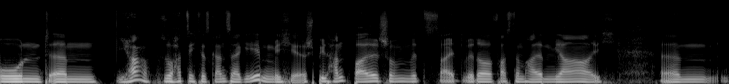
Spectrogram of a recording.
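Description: A man of medium pitch with a dark, mellow tone speaks in fairly even intonation, recorded with a dry, close sound and no echo. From Germany, Stuttgart area (Swabia). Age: 20s. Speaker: podcast co-host. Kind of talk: casual chat.

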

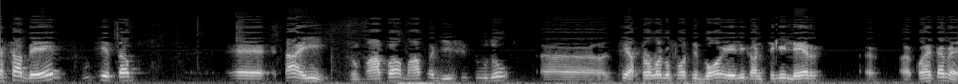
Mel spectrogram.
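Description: This man has a fairly high pitch and ordinary pitch variation, speaking at a fairly slow pace. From India, Kerala. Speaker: astrologer. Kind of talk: interview. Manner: halting.

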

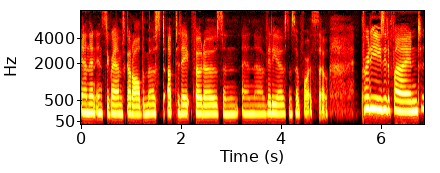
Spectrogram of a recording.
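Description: A woman with an American accent has a plain, everyday voice, speaking at a medium pitch and a moderate pace with ordinary pitch variation in a dry, close sound with no echo. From Los Angeles, US. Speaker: professional mermaid performer. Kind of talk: casual interview chat.

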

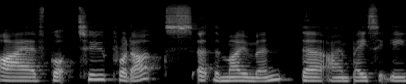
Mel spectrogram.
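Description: A woman with an Essex accent speaks at a fairly low pitch and a fairly slow pace. Her pitch varies in an ordinary way, and the recording is very clean with a silent background. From Essex, England. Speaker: Amazon seller. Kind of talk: casual interview chat.

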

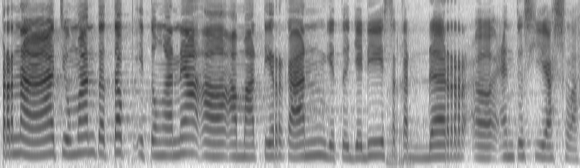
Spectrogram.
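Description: Fairly high in pitch and bright, sharp in tone, a woman talks at a fairly slow pace with fairly even intonation and hardly any pauses. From Indonesia. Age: 30s. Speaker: doctor. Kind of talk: interview. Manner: halting.

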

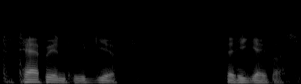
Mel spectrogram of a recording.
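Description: Here a man speaks in a Texan accent. His pace is fairly slow and his intonation fairly even. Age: 60s. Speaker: pastor. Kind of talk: sermon.

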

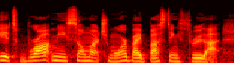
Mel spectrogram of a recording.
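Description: With an American accent, a woman speaks in an ordinary speaking voice at a medium pitch, with ordinary pitch variation and a fairly slow pace, over a quiet background. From US South, South Louisiana. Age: 40s. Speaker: holistic nutritionist and former fitness competitor. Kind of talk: interview conversation. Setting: studio.

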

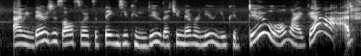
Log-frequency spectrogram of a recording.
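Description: With an animated tone, a woman speaks at a fairly high pitch and a fairly slow pace over noticeable background noise. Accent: American. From Washington, D.C. area. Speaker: podcast host. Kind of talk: casual solo monologue. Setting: home recording. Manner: animated, laughing often.

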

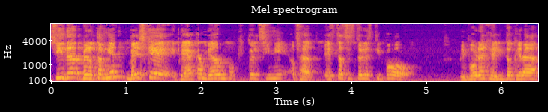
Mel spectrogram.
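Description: A raised, projected voice in a Mexican accent, with ordinary pitch variation and a moderate pace. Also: man, high pitch for a man. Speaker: podcast host and comedian. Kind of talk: casual chat. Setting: live stream.

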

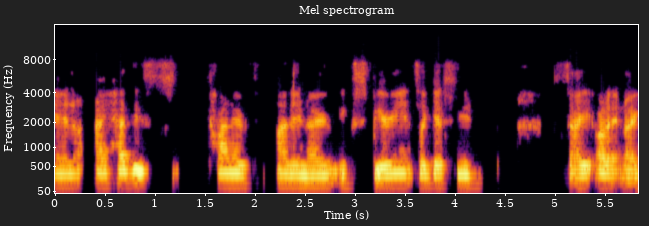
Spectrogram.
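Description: With long, frequent pauses, a woman in an Australian accent speaks at a fairly slow pace. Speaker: photographer. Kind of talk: casual interview.

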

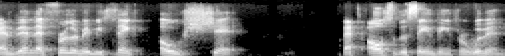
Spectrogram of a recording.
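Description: Moving at a fairly quick pace with lively intonation, this is a plain, everyday voice. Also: man. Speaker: social skills coach and dating expert. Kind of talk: casual interview chat.

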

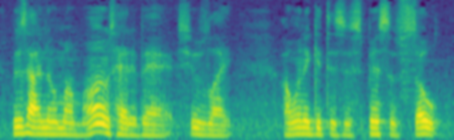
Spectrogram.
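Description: A man speaks at a fairly quick pace in a medium pitch. His tone is dark and mellow, with fairly even intonation. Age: 20s. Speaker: podcast host. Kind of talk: casual chat.

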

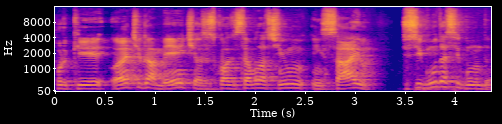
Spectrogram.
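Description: Speaking fairly quickly, a man uses a fairly high pitch with ordinary pitch variation in an unremarkable speaking voice. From Porto Alegre, southern Brazil. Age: 50s. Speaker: samba school president. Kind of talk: casual interview.

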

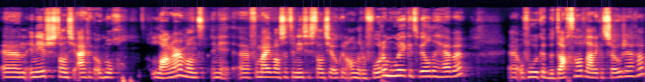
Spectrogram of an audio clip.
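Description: At a fairly quick pace, a woman uses an ordinary speaking voice at medium pitch with ordinary pitch variation. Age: 30s. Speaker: podcast host and spiritual coach. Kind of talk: casual monologue.

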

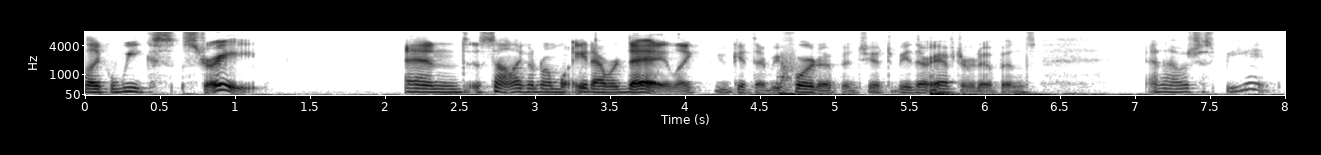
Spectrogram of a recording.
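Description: A woman with an American accent speaks at a fairly quick pace. Her loudness swings widely, and there is audible room echo. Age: 30s. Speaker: friend of a skate crew. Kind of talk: casual chat.

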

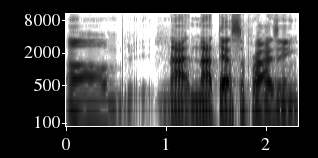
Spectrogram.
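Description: In a normal speaking voice, a man with an American accent talks at a fairly slow pace, medium pitch and fairly even intonation, on a very clean recording with a silent background. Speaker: podcast host. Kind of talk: interview.

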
